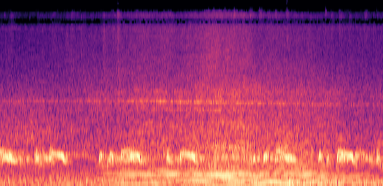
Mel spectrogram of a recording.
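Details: Low, rounded coos from a spotted dove, grouped into brief phrases roughly every second or two, the final note slightly drawn out, with persistent low hum in the background.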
